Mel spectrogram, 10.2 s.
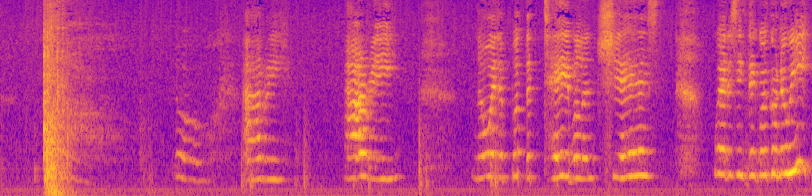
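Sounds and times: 
door being shut: 0.5 - 1.0
speech: 3.4 - 3.7, 4.4 - 5.4, 6.0 - 10.1.

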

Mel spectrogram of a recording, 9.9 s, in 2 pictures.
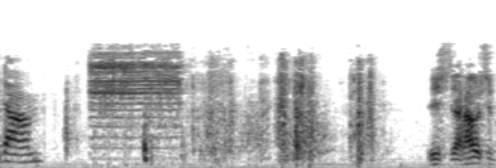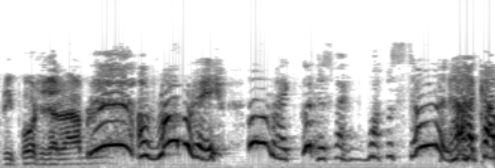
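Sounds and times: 
speech: 0.0 - 1.6, 4.3 - 9.8
doorbell buzzer at front door: 0.9 - 2.0.

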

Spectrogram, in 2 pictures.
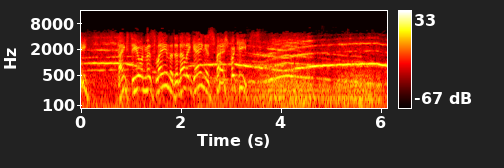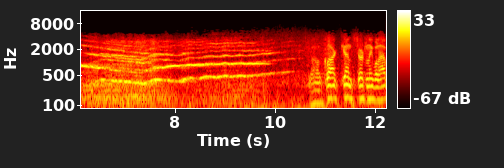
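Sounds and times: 
police siren of arriving state troopers wailing: 0.0 - 10.7
speech: 0.1 - 4.4, 11.0 - 12.2.

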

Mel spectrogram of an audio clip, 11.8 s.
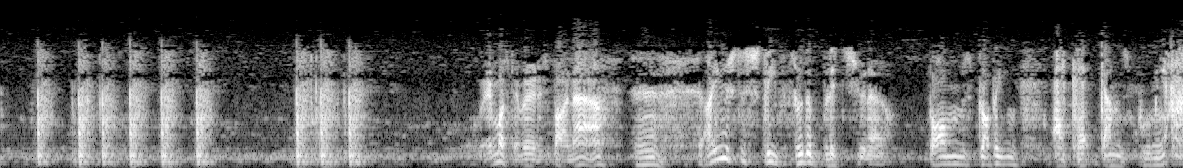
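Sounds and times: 
knocking on a door: 0.4 - 2.2, 2.9 - 3.7
speech: 5.0 - 11.8.

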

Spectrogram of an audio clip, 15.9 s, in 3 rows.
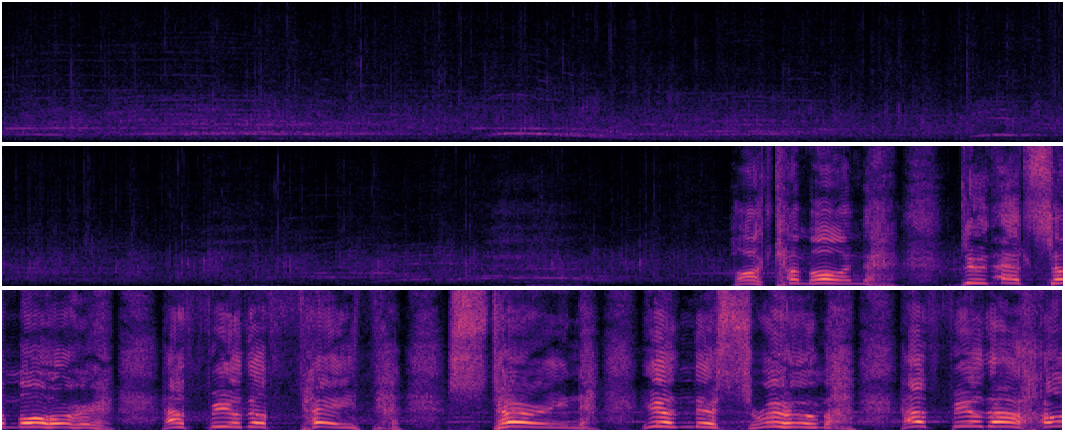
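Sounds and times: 
audience clapping: 0.0 - 15.8
audience shouting: 9.0 - 15.8
speech: 9.0 - 15.8.

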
